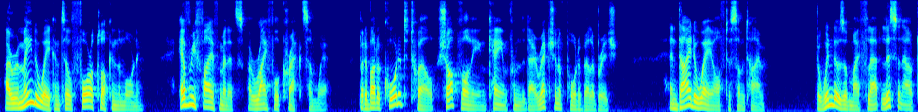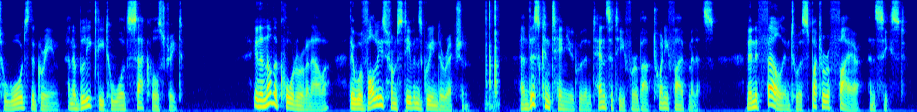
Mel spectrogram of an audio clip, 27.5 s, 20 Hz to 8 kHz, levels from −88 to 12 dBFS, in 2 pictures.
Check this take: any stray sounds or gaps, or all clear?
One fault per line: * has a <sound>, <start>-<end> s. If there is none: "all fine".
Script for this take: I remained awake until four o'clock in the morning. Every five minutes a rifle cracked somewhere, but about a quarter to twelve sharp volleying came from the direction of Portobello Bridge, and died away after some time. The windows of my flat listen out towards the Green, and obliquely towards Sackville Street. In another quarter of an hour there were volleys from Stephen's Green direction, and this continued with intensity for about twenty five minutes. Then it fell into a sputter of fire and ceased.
* has a tap, 21.0-21.3 s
